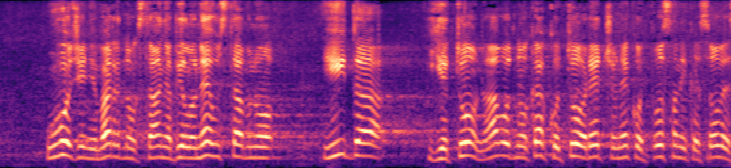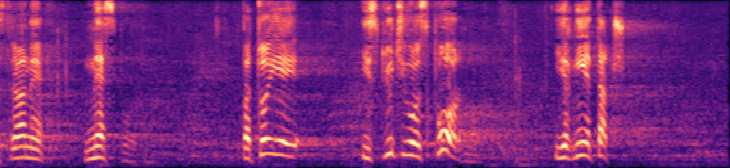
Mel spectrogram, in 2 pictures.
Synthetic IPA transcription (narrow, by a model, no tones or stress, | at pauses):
uʋo̞d͡ʑe̞ɲemaɾed̪noɡst̪aːɲabiːlo̞neust̪aːʋno̞id̪ajet̪o̞ːnaːʋo̞d̪no̞kako̞t̪o̞ːɾe̞t͡ʃene̞kood̪̚po̞slˠaniːkasao̞ʋe̞st̪ɾaːne̞ | nespo̞ːɾno | pat̪o̞ːje | iskʎut͡ʃiʋo̞spo̞ːɾno | jeɾniːje̞t̪at͡ʃno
